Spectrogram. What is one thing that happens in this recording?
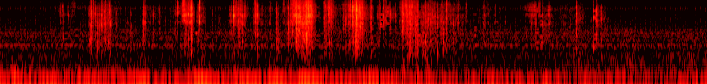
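A foil card wrapper crinkles and tears as hands open it.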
